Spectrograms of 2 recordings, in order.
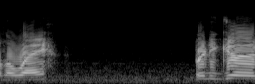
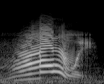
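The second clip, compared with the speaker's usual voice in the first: startled yelp; 13 semitones higher, 4 dB louder than usual. Real, not acted. Storm hits the plane.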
